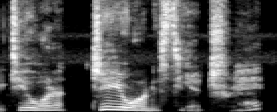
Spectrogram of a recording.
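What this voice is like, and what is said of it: Creepy clown character voice. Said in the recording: “good Pennywise impersonation ... very creepy”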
